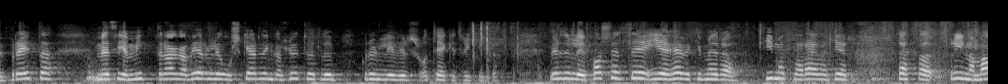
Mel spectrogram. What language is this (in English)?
Icelandic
